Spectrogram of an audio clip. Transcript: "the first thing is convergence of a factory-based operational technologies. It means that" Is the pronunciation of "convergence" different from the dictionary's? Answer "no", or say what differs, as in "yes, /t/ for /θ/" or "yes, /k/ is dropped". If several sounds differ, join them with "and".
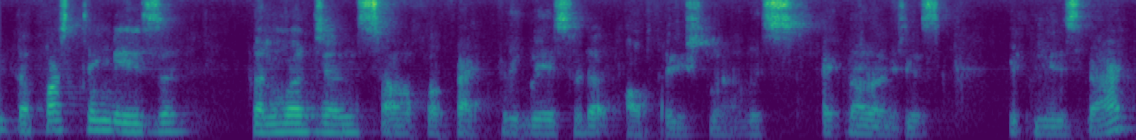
no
